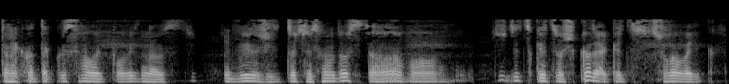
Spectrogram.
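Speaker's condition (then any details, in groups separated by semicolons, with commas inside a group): Spinal muscular atrophy with tracheostomy; congenital progressive muscle wasting, onset early childhood, tracheostomy at age 14, ventilator breathing support; had to learn to push ventilator-delivered air up to vocal cords to speak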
